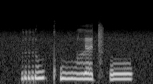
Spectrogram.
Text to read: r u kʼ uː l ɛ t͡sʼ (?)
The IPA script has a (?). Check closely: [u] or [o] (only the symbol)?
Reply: o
